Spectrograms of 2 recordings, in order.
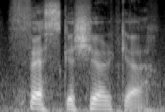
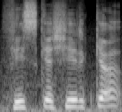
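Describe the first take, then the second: First: Gothenburg dialect, first vowel is 'e'. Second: Standard Swedish, first vowel is 'i'. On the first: "Gothenburgians have a certain way to pronounce" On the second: "the correct way to say it in uh, Swedish"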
